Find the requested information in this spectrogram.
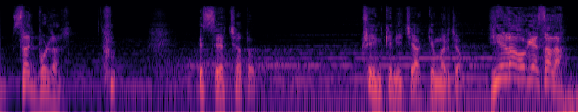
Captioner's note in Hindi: सिसकते हुए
